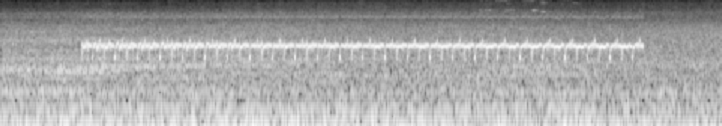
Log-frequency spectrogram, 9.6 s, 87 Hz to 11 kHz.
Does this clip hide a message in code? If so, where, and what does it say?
Yes: SSTV (slow-scan television), Robot 36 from 1.1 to 8.6 s, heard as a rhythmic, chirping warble, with radio hiss and street noise.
